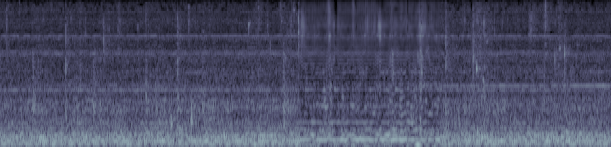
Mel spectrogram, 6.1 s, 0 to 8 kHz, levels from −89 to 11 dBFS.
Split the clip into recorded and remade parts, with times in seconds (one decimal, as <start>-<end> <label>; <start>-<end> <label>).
0.0-3.0 recorded; 3.0-4.4 remade; 4.4-6.1 recorded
